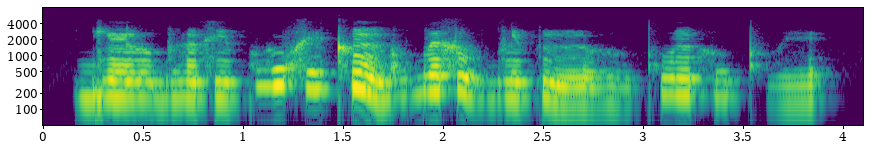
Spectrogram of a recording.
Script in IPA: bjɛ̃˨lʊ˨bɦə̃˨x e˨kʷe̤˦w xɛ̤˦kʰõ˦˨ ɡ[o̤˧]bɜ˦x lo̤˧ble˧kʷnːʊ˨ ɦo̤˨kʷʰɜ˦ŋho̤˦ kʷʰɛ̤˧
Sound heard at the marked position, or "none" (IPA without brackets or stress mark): o̤˧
